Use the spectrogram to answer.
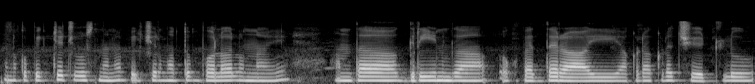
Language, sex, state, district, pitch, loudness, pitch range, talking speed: Telugu, female, Andhra Pradesh, Manyam, 180 Hz, -15 LUFS, 175-185 Hz, 110 wpm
